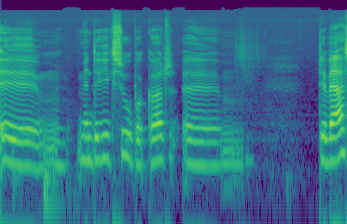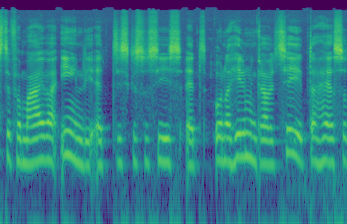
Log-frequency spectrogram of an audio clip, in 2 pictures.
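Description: In a very clean recording with a silent background, a woman speaks very slowly at medium pitch with a monotone, flat intonation. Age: 20s. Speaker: mother with a psychiatric diagnosis. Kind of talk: casual chat. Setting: studio.

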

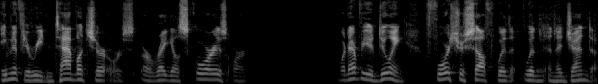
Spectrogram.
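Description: Someone speaks with an American accent at a moderate pace, with fairly even intonation. The background is quiet. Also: man, fairly high pitch for a man. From Staten Island, New York. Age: 60s. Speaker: guitarist and guitar teacher. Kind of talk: casual interview chat. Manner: talkative.

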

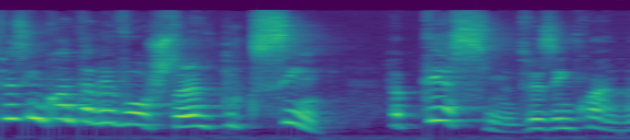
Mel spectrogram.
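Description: An animated tone from a woman. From Portugal, Trás-os-Montes. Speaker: hairdresser. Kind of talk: interview.

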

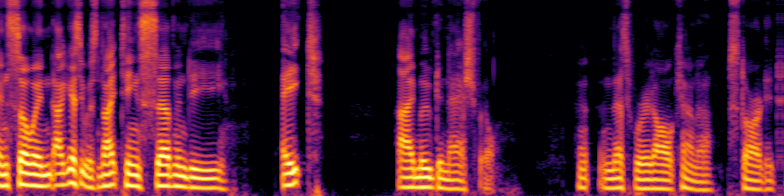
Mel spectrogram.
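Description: A dark, mellow tone with a Southern US accent comes through a dry, close sound with no echo on a very clean recording with a silent background. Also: man, fairly low pitch for a man, ordinary pitch variation, moderate pace. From West Tennessee. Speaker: saxophone player. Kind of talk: casual chat.

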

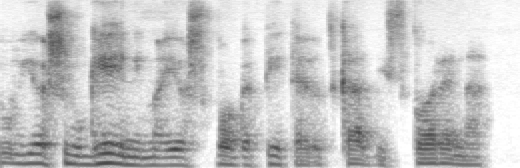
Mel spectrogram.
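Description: A somewhat breathy woman's voice with ordinary pitch variation at a moderate pace. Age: 60s. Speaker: caller, grandmother. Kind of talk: casual chat.

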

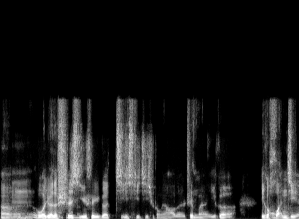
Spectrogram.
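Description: Here a man talks at a fairly slow pace in a fairly low voice. His intonation is monotone and flat, over a quiet background. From Northeast China (Shenyang, Liaoning), then Toronto from 2002. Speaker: chip design engineer. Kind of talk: podcast interview. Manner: halting, many fillers.

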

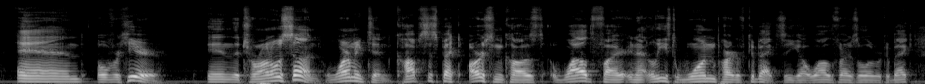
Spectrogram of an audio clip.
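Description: A man with an unremarkable speaking voice talks at medium pitch with lively intonation. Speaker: podcast host. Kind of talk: angry conspiracy rant, fast-paced tirade accusing government of lies and arson. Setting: informal solo recording while travelling. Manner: sure of itself, sarcastic, scornful tone toward Trudeau and globalists.

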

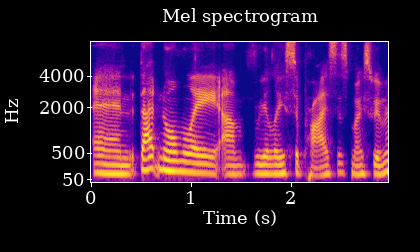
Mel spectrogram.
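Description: A woman with an Australian accent, her pitch very deep and low, ordinary pitch variation, a quiet background. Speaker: chiropractor. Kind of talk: interview.

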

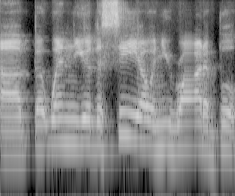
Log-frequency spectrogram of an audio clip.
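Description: At a moderate pace, a man talks with an Australian accent. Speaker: entrepreneur and author. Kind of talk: interview.

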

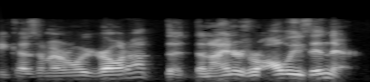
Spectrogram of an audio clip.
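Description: A man's voice with vocal fry. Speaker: podcast host and performer. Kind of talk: casual chat.

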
